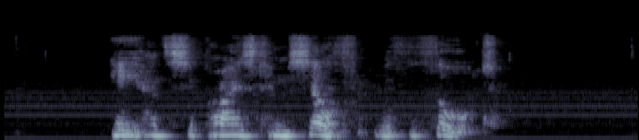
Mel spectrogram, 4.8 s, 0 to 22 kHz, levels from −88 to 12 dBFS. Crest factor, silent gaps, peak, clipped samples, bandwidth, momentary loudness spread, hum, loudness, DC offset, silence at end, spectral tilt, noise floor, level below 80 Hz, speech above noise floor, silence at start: 18 dB; none; -12 dBFS; under 0.1%; 7.8 kHz; 11 LU; none; -29 LUFS; under 0.1%; 1.1 s; -5.5 dB/octave; -68 dBFS; -64 dBFS; 40 dB; 0.85 s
